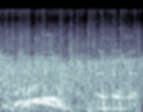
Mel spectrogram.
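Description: An audience bursts into steady, dense applause welcoming an interview guest, lasting about two seconds, with a brief rising cheer or whoop sounding over the clapping near the start.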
